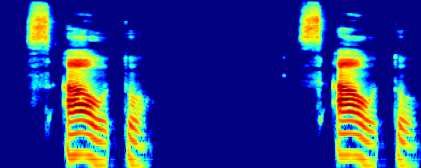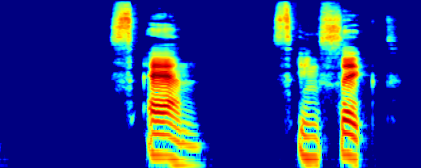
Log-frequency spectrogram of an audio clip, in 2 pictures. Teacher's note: Você precisa fechar a garganta entre o S e a palavra seguinte, pronunciando uma parada glotal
